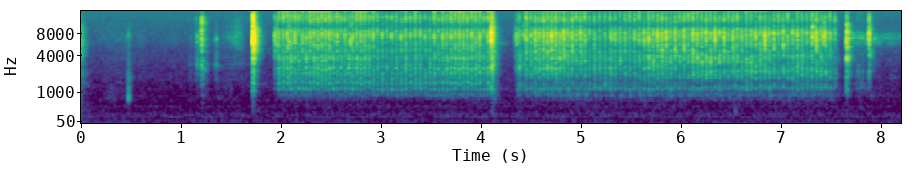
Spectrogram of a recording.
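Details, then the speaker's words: Sony SL-C9 Betamax being revived after PSU faults, after aerosol grease on the unload mechanism: clicks, then a thin whirring that pauses and resumes; it completes a full unlace but is still slow and laboured. "well it succeeded in doing full unlace then but it's still making a bit of a meal of it isn't it yeah it's still a bit slow and labeled there"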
